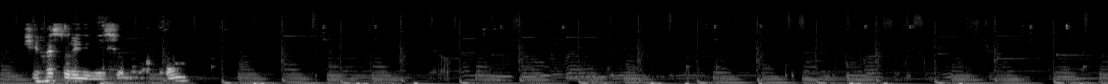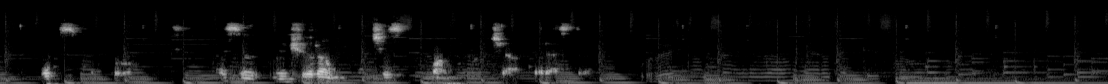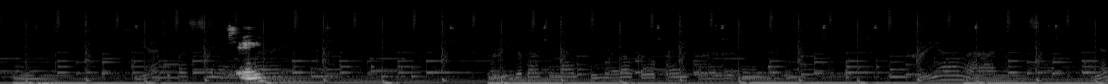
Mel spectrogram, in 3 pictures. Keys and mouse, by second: 1.5 click, 2.0 right click, 2.0 g, 2.5 click, 4.4-5.5 drag, 4.5 g, 5.7-7.4 drag, 7.6-10.8 drag, 7.8 g, 9.2 g, 10.8-12.5 middle drag, 12.5-15.5 drag, 15.2-17.6 middle drag, 16.8-20.2 drag, 21.0-22.7 drag, 23.6-25.1 drag, 23.8 g, 25.6-27.0 drag, 25.6 g, 27.6-29.3 drag, 28.0 g, 29.6-32.7 drag, 31.1 g, 32.8-33.2 drag, 32.9 g.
